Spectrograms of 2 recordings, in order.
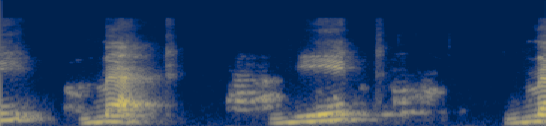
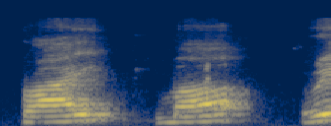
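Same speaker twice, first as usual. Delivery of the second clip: slow "primary" in three beats; three separate syllables; much slower than usual. Shown as a demonstration. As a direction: count out pri, ma, ri with gaps. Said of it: "কিভাবে চার syllable?".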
